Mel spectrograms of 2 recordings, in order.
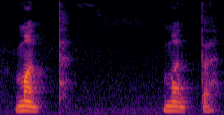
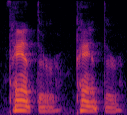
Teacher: month that the tongue is a little bit more through the teeth like this well panther the tongue is kind of behind the top teeth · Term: th sound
